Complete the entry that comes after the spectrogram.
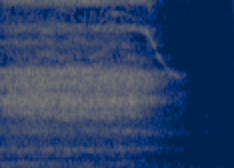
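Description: A single long, deep breath drawn in through the nose into the belly, airy with a hissing rasp, lasting about a second before fading into quiet.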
